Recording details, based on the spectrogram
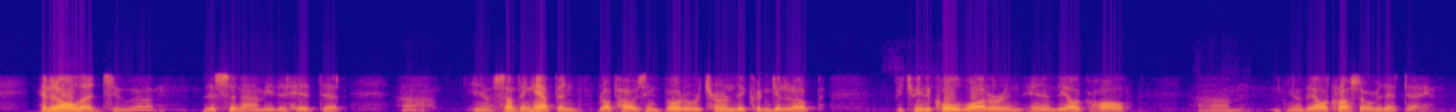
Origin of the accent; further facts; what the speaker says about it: Buffalo, New York, United States; I grew up in Buffalo, so we're Buffalo Bills fans.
